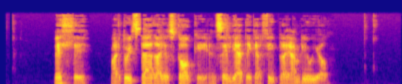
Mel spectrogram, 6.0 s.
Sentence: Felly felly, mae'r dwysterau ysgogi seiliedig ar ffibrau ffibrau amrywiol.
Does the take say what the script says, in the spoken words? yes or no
no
